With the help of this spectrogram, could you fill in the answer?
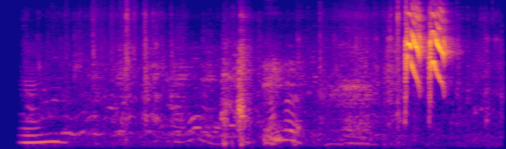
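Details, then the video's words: A pet talking parrot makes speech-like chatter, then two loud, harsh, high squawks near the end, with a human voice faintly heard. "Sound of parrot|| Natural sound|| পোষা তোতা পাখি"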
